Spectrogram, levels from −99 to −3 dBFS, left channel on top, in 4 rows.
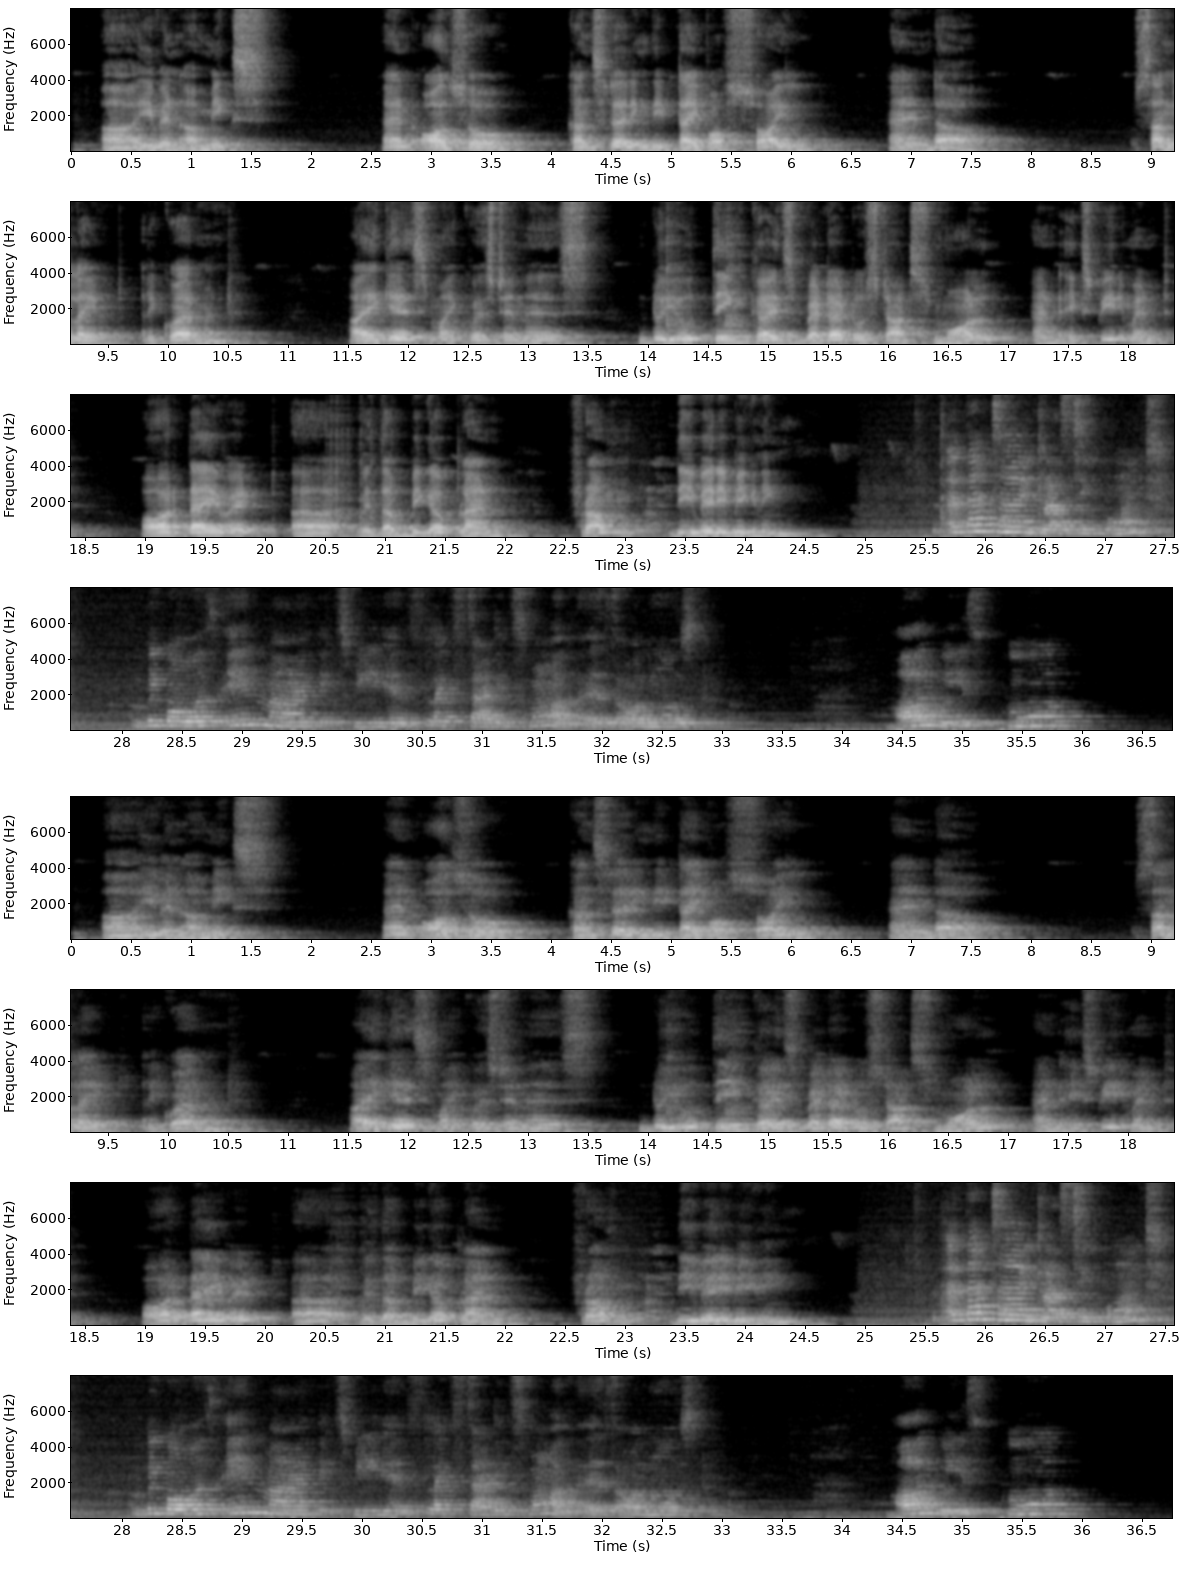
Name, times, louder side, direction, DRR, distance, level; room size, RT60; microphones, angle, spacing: voice 1, 0.3-1.6 2.6-3.7 4.2-6.2 6.8-7.5 8.9-9.5 9.8-10.5 11.5-13.5 13.9-16.9 17.2-18.3 19.0-19.9 20.2-22.0 22.6-23.1 23.4-24.4, left 3 dB, 65° left, 6 dB, 0.3 m, -28 dB
voice 2, 24.9-32.8 34.4-35.1 35.4-35.8, equal, 20° right, -5 dB, 0.6 m, -34 dB
3.4 x 2.9 x 3.9 m, 0.95 s
head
